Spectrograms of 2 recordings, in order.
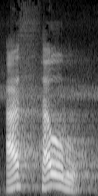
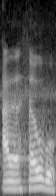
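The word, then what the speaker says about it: الثوبُ: As-saubu. As-saubu. Kita membacanya as-saubu, bukan al-saubu, karena ini huruf-huruf syamsiah.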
